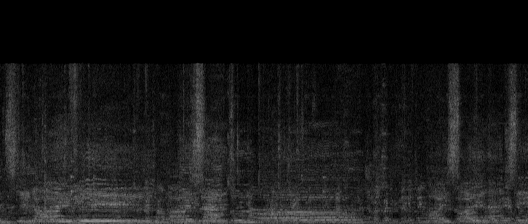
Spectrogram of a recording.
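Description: A small choir singing a cappella, several voices holding long sustained chords, swelling loudest about two seconds in.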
